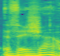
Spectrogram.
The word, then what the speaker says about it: Veja: Nee, zij, zeggen Vega op zijn Frans. Ah, dus het zit in de Romaanse talen, dus het is helemaal niet Spaans. Het is Portugees, het is een Frans merk ook, eh, wat de mishmash, wat...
